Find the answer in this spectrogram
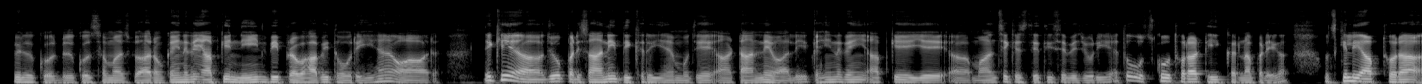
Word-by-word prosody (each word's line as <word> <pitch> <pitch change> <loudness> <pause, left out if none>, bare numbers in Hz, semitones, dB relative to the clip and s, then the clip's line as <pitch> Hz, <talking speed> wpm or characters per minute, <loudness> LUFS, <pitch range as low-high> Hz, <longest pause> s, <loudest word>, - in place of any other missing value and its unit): बिल्कुल, 100 -3 -2
बिल्कुल, 100 +1 -3
समझ 100 0 -3
पा 95 0 +1
रहा 100 - 0
हूँ 95 - -5
कहीं 105 +2 +2
न 110 - +2
कहीं 120 -1 +3
आपकी 110 +3 +2
नींद 110 +1 +2
भी 115 - +6
प्रभावित 100 +2 +2
हो 100 -1 -2
रही 95 +2 -5
है 135 +5 -2
और 95 -2 -1 0.5
देखिए 200 +3 +4
अ, 110 -7 +4
जो 135 +2 +3
परेशानी 110 0 +3
दिख 105 +2 0
रही 105 -3 -3
है 95 0 -4
मुझे 100 0 -3
अ, 100 +1 -3
टालने 100 +3 +2
वाली 95 +6 -4
कहीं 110 +2 -2
न 115 - -3
कहीं 110 0 0
आपके 105 +3 -4
ये 100 0 +1
अ, 100 -2 -6
मानसिक 100 +5 -3
स्थिति 100 +1 -4
से 105 0 -5
भी 100 0 -3
जुड़ी 95 +3 -5
है 115 - -7
तो 185 - 0
उसको 150 +2 0
थोड़ा 125 -1 +6
ठीक 110 0 -2
करना 100 -1 -1
पड़ेगा, 100 - -5 0.4
उसके 160 - -1
लिए 155 -3 +5
आप - - +1
थोड़ा 115 0 +6
105 Hz, 210 wpm, -24 LUFS, 100-115 Hz, 0.5 s, भी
